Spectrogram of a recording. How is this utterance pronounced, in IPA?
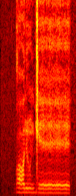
ɡɒɾʲũɡʲeː

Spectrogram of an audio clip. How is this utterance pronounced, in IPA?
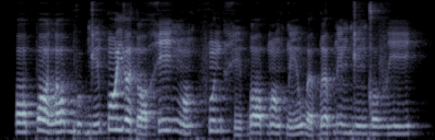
ɔ˧pɔ˦˨ lɔ˦bu˧ ɡĩ˨˦pɔ̃˦jə˦˨ɗɔ˨ hiː˦ŋɔ̃˨˦kfũ˦n hĩ˨ ɓɔ˦ ɓɔ̃˧k͡pĩ˨˦ wə˨ɓə˦ɓĩ˦ ɡĩ˦ɡo˦ viː˦

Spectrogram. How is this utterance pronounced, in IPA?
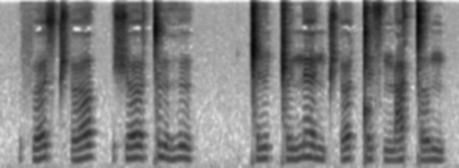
fœː˩˥st͡ʃʼœ˩˥ɐ̯ | ʃœː˩˧˩ǀʏː˥˩ɦʏ˥˩ | ǁɪː˩˧˩ǁʏ˩˧˩ nɛː˥˩n t͡ʃʼœ˩˧˩ǃɪ˩˥s ŋa˩˥ ǀəː˩˧˩ŋ

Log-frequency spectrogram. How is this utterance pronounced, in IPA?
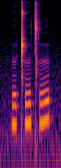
ɯǁɯǀʰɯ

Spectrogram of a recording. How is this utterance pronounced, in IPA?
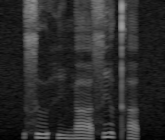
sɯː˧hi˧˩ŋaː˧˩ si˥˨ə̯kʰa˧˩t̚

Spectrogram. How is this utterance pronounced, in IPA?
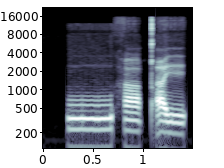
uːhɑ̃ qʼɪ

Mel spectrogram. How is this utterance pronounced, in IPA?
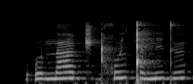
ʔolnaːɖt͡ʃaɖ χʷil ǃɛn̪id̪ʏ

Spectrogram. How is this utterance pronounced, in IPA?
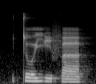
to˦ji˧fa˧

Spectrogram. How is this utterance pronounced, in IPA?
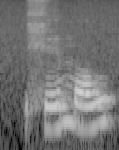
xe˧˥mɔ˧˥w

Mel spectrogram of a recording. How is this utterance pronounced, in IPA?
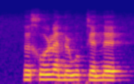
ə xo ɭænə˞wokɛ n̪ɛ

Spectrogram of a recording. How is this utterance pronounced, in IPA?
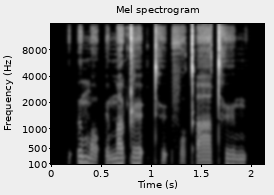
ʔɯ˦mɔ˨ʔʏ˨˦ma˦ ʈʏː˦ʔt̪ʰʉ˨ʔfɔ˨kʼaː˦ t̪ʰʉ˦m

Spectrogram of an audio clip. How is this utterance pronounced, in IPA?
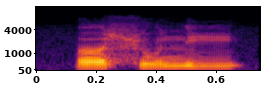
ʌɬuni

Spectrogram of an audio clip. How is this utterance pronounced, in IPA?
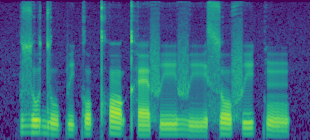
zu˦duː˨pi˨ko˦ kʰɔ˦˨kʰɛ˨ fiː˦viː˨ so˦˨fi˦kũ˨

